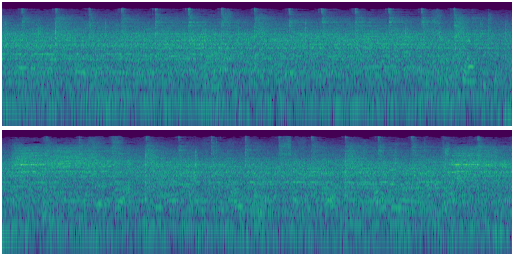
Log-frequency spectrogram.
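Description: Rock music with a steady bass line playing over an arena's loudspeakers, with voices mixed in behind it.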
